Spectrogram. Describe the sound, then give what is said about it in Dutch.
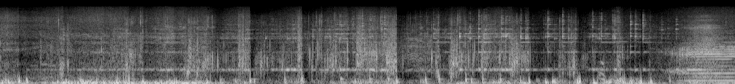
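A grazing sheep flock's bells clank and jingle continuously, many overlapping at once in a dense, irregular chorus, fairly loud, with faint animal sounds mixed in. “We horen de bellen en we lopen nu door het bos op goed geluk te zoeken.”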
